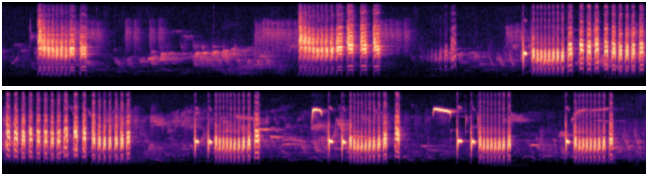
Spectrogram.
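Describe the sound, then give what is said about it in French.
Blue tit calls: repeated bursts of high, buzzy, scolding churring notes with short rapid trills, sounding nervous and agitated, fairly loud, with no speech. The bird is upset by the recordist's presence. “Parmi les nombreux cris de la mésange bleue, le plus remarquable est un tserrédédet, nerveux, comme irrité.”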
